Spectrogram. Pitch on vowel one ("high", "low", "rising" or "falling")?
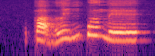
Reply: low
